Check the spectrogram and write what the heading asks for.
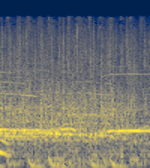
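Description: Studio audience applauding, with a faint steady tone held underneath.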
